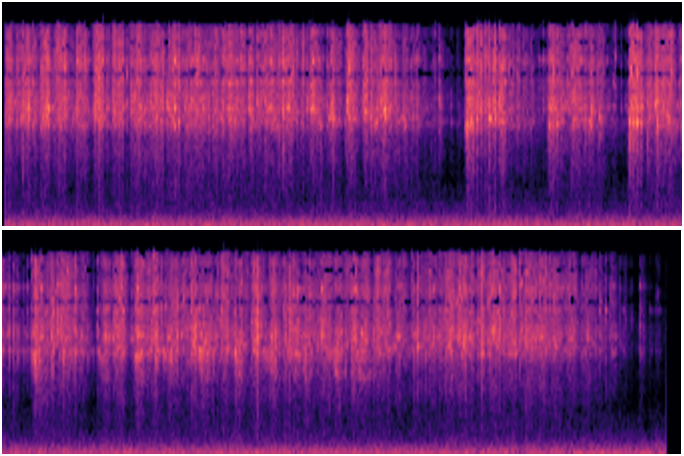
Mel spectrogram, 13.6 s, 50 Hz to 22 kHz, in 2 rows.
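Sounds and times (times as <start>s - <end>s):
seed shaker: 0.0s - 13.4s.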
